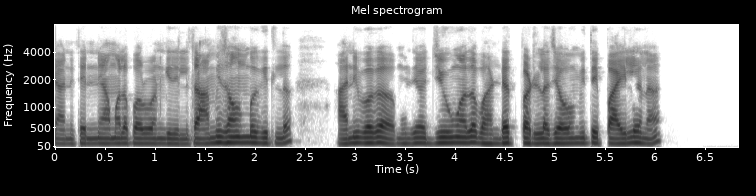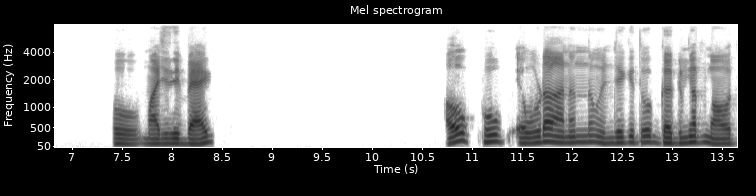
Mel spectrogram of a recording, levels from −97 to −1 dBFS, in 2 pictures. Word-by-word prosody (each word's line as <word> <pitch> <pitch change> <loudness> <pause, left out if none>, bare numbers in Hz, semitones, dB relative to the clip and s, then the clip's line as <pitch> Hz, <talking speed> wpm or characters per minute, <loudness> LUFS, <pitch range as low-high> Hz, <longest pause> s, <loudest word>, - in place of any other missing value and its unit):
आणि 115 -1 -5
त्यांनी 120 0 -2
आम्हाला 120 +1 0
परवानगी 120 -1 -1
दिली, 110 0 -5
तर 120 - +3
आम्ही 125 +4 +1
जाऊन 140 0 +3
बघितलं 130 -1 -1 0.5
आणि 115 +3 0
बघा 130 -2 +3
म्हणजे, 120 +2 -1
जीव 135 +1 +3
माझा 135 +1 +3
भांड्यात 120 0 +2
पडला, 120 -1 +2
जेव्हा 120 +1 +2
मी 125 - -2
ते 130 - +3
पाहिलं 125 +3 +2
ना 120 +4 -3 1.4
हो, 110 -2 -1
माझी 115 +1 0
ती 120 - +2
बॅग. 115 +5 +2 2.3
अहो, 180 - +3 0.2
खूप 155 0 0 0.2
एवढा 130 +6 +2
आनंद 140 +2 -2
म्हणजे 135 -3 -2
की 145 - -3
तो 145 - 0
गगनात 130 +3 +2
मावत 115 -1 -1
125 Hz, 150 wpm, -22 LUFS, 115-135 Hz, 2.3 s, तर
